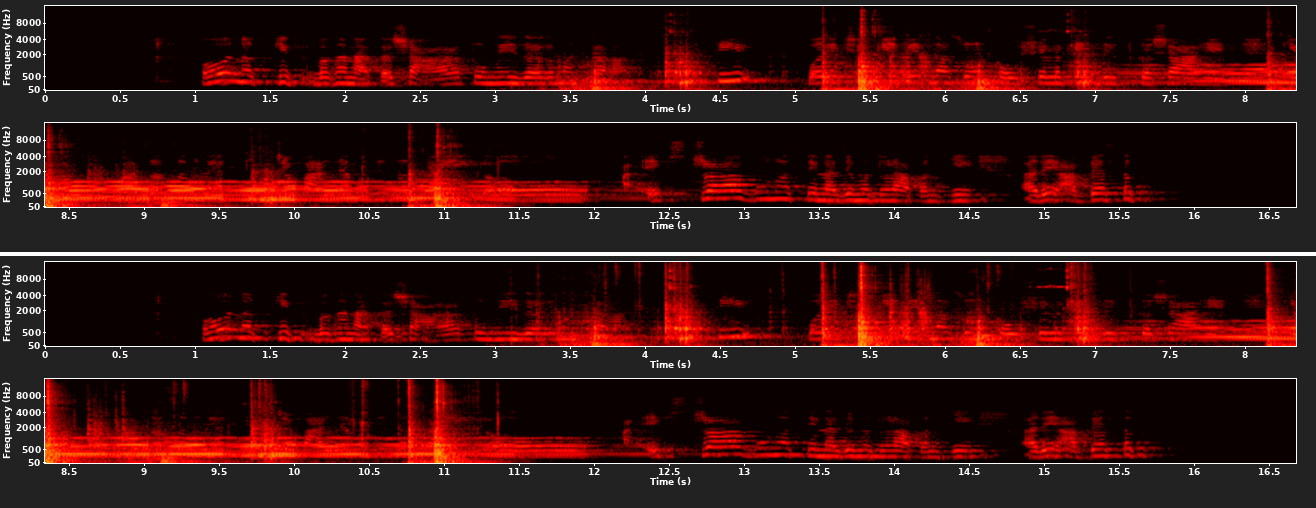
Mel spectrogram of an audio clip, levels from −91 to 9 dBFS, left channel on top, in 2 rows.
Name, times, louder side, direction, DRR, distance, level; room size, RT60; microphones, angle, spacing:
voice 1, 0.7-3.9 4.3-4.8 5.1-15.6, left 1 dB, 85° left, 3 dB, 1.9 m, -57 dB
sound 1, 3.1-4.5 5.2-7.1 8.2-10.0 10.5-11.4, right 4 dB, 55° right, 0.5 m, -45 dB
sound 2, 7.2-12.0 12.3-12.4, right 1 dB, 5° left, 0.5 m, -47 dB
17.0 x 16.0 x 2.3 m, 0.62 s
head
